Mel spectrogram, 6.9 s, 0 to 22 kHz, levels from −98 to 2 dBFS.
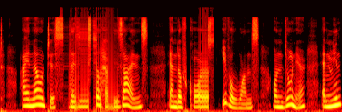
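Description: From 1.21 to 2.35 s and 3.98 to 4.29 s, robotic sound from repeated short buffers gives the speech a rigid metallic 66.8 Hz buzz. This likely comes from a 15 ms buffer being replayed while most of the real audio is skipped. A spectrogram shows flat harmonic stripes spaced 66.8 Hz apart, and the waveform shows identical repeating cycles.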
